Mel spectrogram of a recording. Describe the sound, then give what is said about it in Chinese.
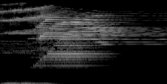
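A page-turn chime signalling to turn to the next page of a children's book: a single bright, high-pitched chime with a shimmering, bell-like tone that slowly fades away over about a second and a half. There is no talking. “这个声音，要翻到下一页哦。”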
